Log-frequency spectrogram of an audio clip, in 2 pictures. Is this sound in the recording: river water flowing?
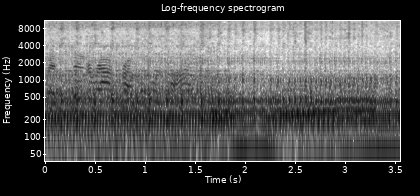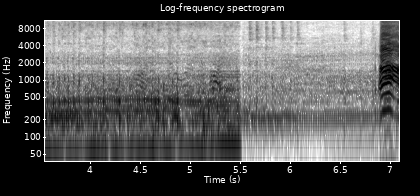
no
